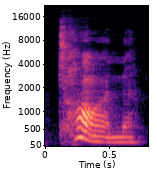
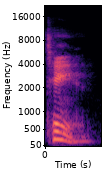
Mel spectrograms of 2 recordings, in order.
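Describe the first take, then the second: First: The vowel is like the one in 'done'. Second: The vowel is like the one in 'can'. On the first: This matches the spelling but is rarely said. "Nobody normally says" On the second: This is how the family and people around them say it. "the way that all of us pronounce it"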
